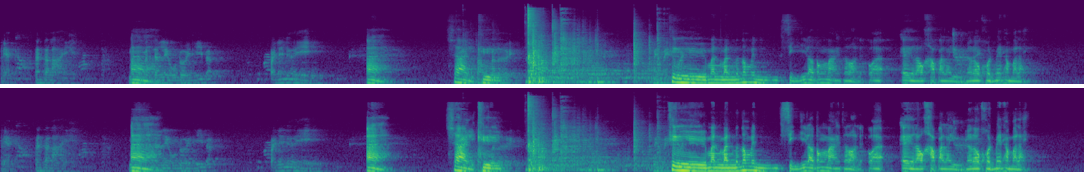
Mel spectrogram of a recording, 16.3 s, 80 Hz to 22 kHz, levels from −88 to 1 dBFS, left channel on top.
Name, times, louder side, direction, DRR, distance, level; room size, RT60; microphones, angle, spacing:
voice 1, 0.0-1.7 1.9-3.2 3.9-4.8 5.2-5.9 7.2-7.7 8.1-9.4 9.8-10.3 14.3-14.7, left 2 dB, 70° left, 2.6 m, -43 dB
voice 2, 2.0-2.4 5.5-5.9 6.7-7.5 10.0-15.4, right 6 dB, 70° right, 0.4 m, -23 dB
sound 1, 6.9-7.3 7.9-11.1 12.2-12.3, left 3 dB, 20° left, 0.6 m, -30 dB
18.5 x 7.5 x 9.0 m
head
